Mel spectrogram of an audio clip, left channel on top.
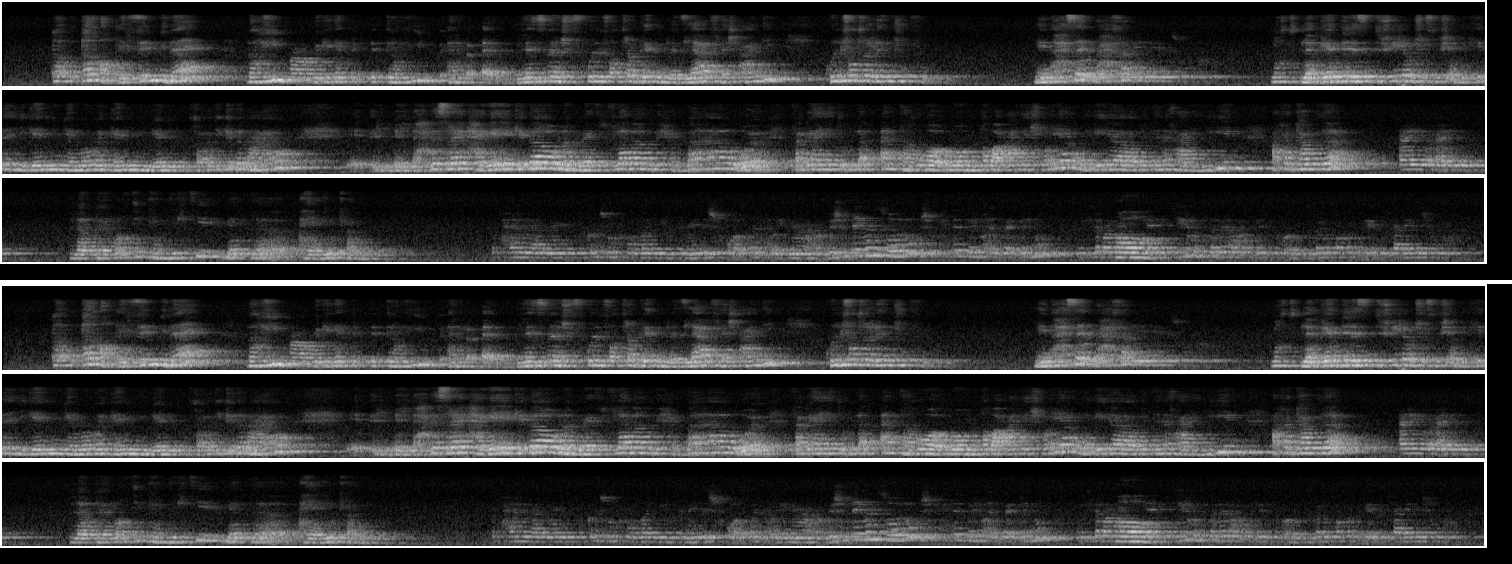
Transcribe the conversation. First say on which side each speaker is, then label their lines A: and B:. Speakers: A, on the left; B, on the left.
A: ط- طلقة الفيلم ده رهيب
B: اه
A: بجد بجد رهيب انا بقى لازم انا اشوفه كل فترة بجد منزلاه على الفلاشة عندي كل فترة
B: م.
A: لازم اشوفه لان حاسة
B: انا انت
A: بعارفة
B: مخليني عايزه اشوفه
A: لط... لا بجد لازم تشوفيه لما شفتوش قبل كده يجنن يا مروة يجنن يجنن وبتقعدي كده معاهم ال- الاحداث رايحه جايه كده ولما بيعترف لها بقى انه بيحبها وفجاه هي تقول لا انت هو هو من طبقه عاليه شويه وهي
B: م.
A: بنت ناس عاديين عارفه الجو ده
B: ايوه ايوه
A: لو جربتي وكملتي بجد هيعجبك قوي
B: طب حلو ده انا عايزه بفكر اشوفه والله جدا عايزه اشوفه اصلا قوي انا بشوف دايما صوره بشوف حتت منه اجزاء منه وانتي طبعا حكيتي
A: اه
B: لي عليه كتير بس انا لسه برضه بس انا بفكر بجد فعليا اشوفه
